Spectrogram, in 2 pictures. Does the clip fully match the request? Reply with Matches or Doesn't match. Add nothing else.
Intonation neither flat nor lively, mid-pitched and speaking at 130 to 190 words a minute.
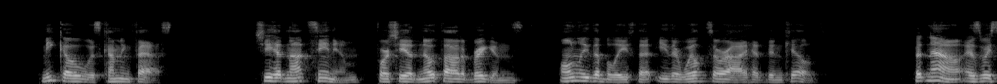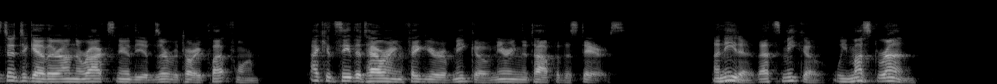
Doesn't match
